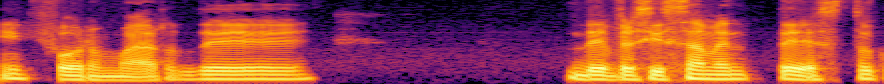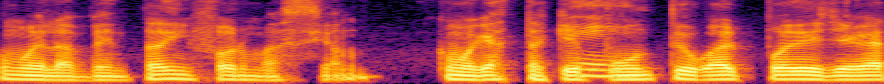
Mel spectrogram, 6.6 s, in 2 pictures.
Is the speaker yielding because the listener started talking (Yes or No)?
No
